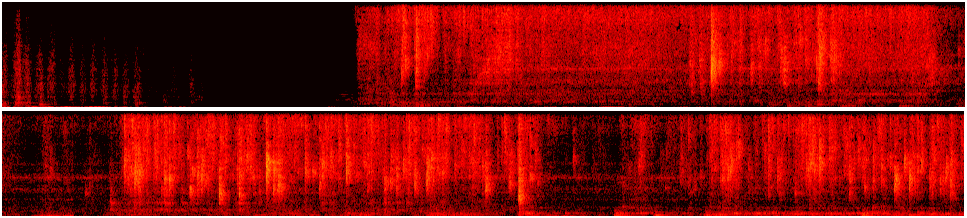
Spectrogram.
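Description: Water runs from a tap to rinse off after a wash. It starts after a brief silence and then flows as a steady, fairly loud rush for a long stretch, with soft rubbing sounds mixed in.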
